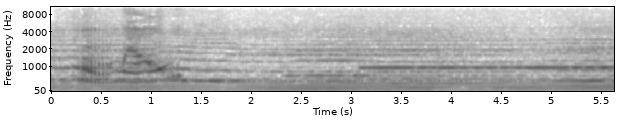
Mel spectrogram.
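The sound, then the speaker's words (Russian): Cat meowing and caterwauling: a wavering, wailing cry in the first second, then a steady, droning tonal background continuing alone for several seconds. “Что здесь за шум? Бедный котик.”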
